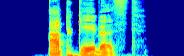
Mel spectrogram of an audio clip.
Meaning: second-person singular dependent subjunctive II of abgeben
- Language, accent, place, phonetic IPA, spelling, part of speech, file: German, Germany, Berlin, [ˈapˌɡɛːbəst], abgäbest, verb, De-abgäbest.ogg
